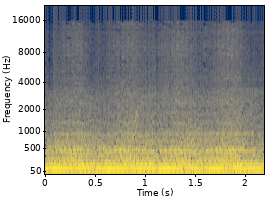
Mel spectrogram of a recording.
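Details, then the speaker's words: BMW E36 with LS swap: deep, uneven rumble with lumpy, stumbling pulses, running rough as if on one cylinder, plus a bad-sounding noise; misfire. "thing runs rough it's running on like one cylinder oh so oh that noise isn't good this thing's confused"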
